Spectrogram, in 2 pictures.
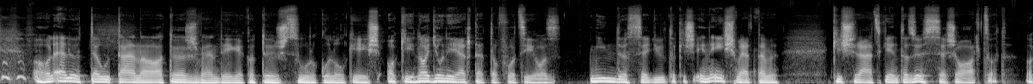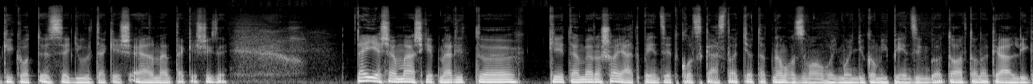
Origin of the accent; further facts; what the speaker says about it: Nyíregyháza, Szabolcs-Szatmár-Bereg, Hungary; én még emlékszem, hogy gyerekkoromban Nyíregyházán nőttem föl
